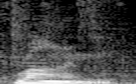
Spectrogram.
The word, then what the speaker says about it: ride: 小连读，Let's ride。 Let's 字母 T S 组合的发音，Let's ride。 Ride。 R I D E。我以前有听过小伙伴读成， red。因为很多小伙伴就是在发音上哈、啊，双元音 i 跟梅花音 a 弄得有点混乱。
